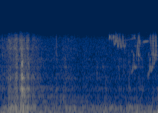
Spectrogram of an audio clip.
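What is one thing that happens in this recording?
A starling gives short high chirps.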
